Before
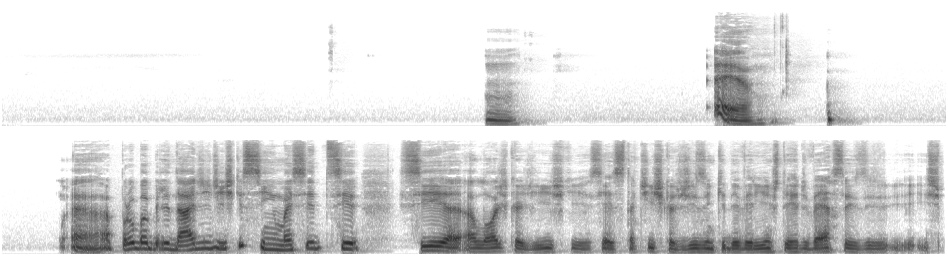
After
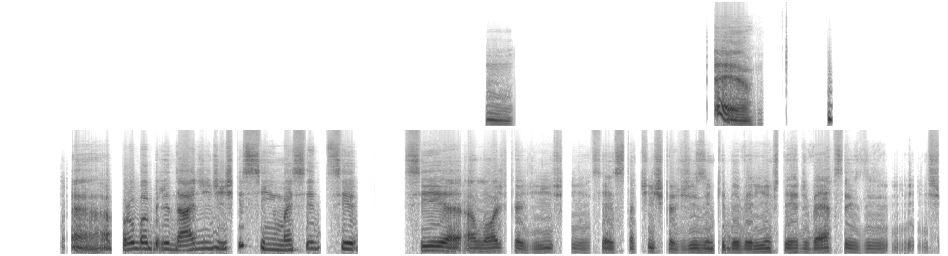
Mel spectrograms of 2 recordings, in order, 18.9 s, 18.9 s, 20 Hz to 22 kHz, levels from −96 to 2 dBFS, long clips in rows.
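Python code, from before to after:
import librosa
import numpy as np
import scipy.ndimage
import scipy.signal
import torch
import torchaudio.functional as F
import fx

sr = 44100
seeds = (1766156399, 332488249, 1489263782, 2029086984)

y = fx.highpass(x, sr, hz=130.0, slope=12, at=(7.71, 10.34))
y = np.sign(y) * np.maximum(np.abs(y) - 10.0 ** (-35.0 / 20.0), 0.0)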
